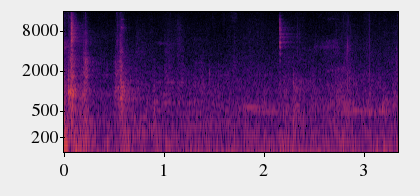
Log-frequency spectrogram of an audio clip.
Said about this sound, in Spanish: Déjese, es que uno que cierra la puerta, la puerta,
